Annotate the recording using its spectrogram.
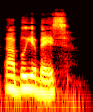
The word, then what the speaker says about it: bouillabaisse: Bouillabaisse.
